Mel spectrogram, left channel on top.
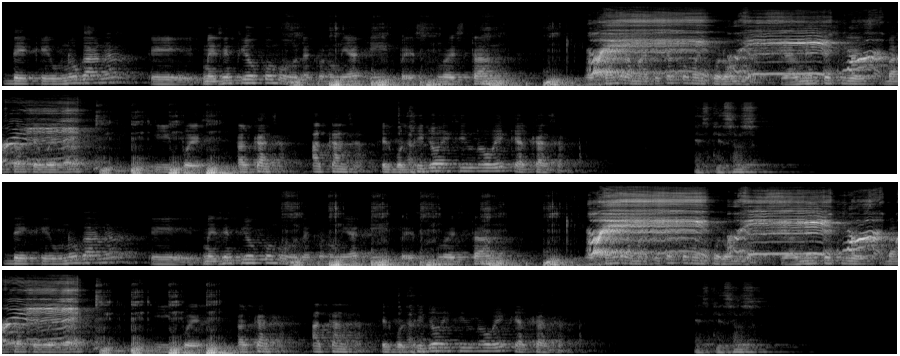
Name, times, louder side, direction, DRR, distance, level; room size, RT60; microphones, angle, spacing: voice 1, 0.0-5.1 5.8-9.8 10.4-14.6, left 2 dB, 75° left, 6 dB, 2.5 m, -33 dB
Livestock farm animals working animals, 2.8-3.4 3.7-4.4 4.8-10.4 10.6-11.1, right 3 dB, 35° right, 2.5 m, -23 dB
voice 2, 15.9-16.5, left 1 dB, 25° left, 3 dB, 7.0 m, -39 dB
28.5 x 21.5 x 7.7 m, 1.0 s
head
